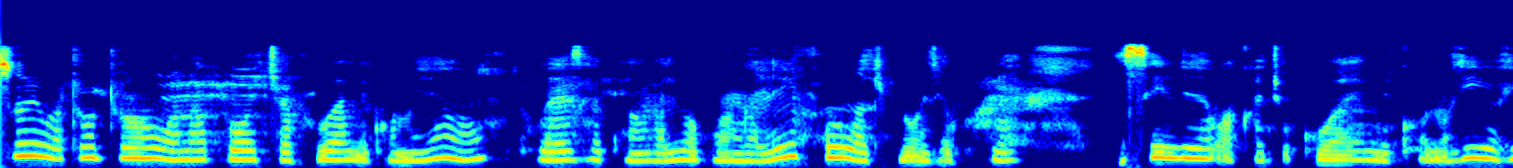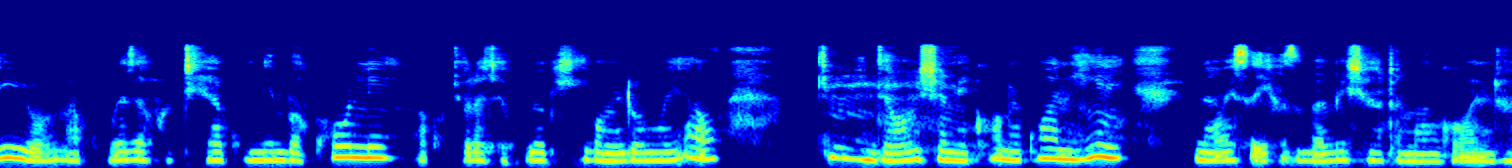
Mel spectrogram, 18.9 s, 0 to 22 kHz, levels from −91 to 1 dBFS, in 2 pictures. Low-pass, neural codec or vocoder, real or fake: 7.2 kHz; codec, 16 kHz, 4 kbps, X-Codec, WavLM features, trained on Multilingual LibriSpeech; fake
